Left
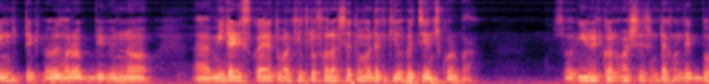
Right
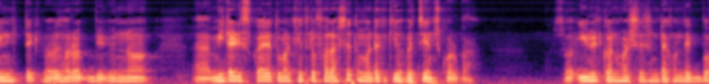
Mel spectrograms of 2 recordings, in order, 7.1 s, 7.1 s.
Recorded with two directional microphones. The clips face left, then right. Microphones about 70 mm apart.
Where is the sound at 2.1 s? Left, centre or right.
Centre; by 5.8 s right.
